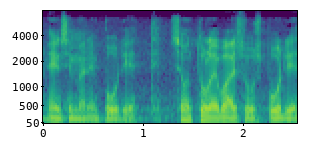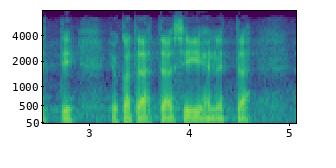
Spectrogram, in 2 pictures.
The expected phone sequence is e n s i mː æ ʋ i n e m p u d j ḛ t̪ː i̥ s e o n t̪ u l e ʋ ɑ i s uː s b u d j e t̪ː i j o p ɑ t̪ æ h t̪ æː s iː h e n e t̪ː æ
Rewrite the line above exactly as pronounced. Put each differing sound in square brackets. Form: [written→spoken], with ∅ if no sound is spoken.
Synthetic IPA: e n s i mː æ [ʋ→∅] i n e m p u d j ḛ t̪ː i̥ s e o n t̪ u l e ʋ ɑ i s uː s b u d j e t̪ː i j o [p→k] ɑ t̪ æ h t̪ æː s iː h e n e t̪ː æ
